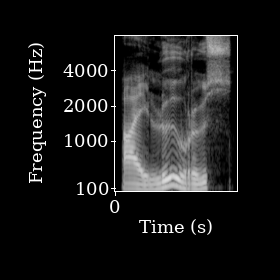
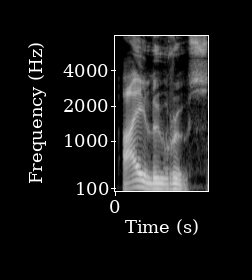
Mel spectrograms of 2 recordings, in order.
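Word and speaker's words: αἰλούρους: So it sounds like ailurus, not ailurus, not that. So the sentence as a whole would say, ho georgos uk eche ailurus.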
